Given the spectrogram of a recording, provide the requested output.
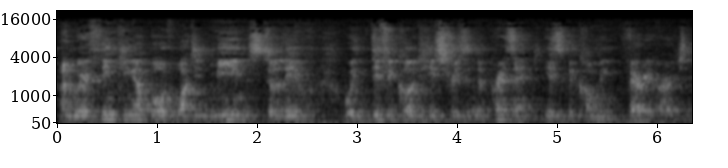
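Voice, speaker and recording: Through noticeable background noise and audible room echo, a man with a fairly high pitch speaks with ordinary pitch variation. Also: moderate pace. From Caribbean, Jamaica. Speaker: professor. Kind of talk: opening speech. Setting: exhibition opening. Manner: formal.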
